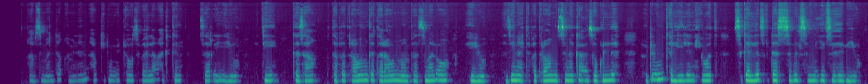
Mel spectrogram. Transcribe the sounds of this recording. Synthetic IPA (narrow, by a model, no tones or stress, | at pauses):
ʔaβzɨmɐnd̪ɐqʼɨmnɨnaβkʼɨd̪miʕud̪owzɨβɐlɐʕad̪ɡɨn | z̥ɐɾʔiɨjːu | ʔɨt̪ʰi | ɡ̥ɐzab̥ɨt̪ʰɐfɐt̪ʼɾawɨnɡɐt̪ʼɐɾawɨnmɐnfɐszɨmɐlʔo | ɨjːu | ʔɨzinajt̪ʰɐ̥fɐt̪ʼɾawmɨzɨnɨɡaʕzɐɡulːɨh | ħud̪ʕɨnkʼɐlːilɨnhiwɔt̪ | z̥ɨɡɐlːɨt͡sʼd̪̥ɐsz̥ɨβɨlsɨmːɨʕit̪z̥ɨhɨβɨjːu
